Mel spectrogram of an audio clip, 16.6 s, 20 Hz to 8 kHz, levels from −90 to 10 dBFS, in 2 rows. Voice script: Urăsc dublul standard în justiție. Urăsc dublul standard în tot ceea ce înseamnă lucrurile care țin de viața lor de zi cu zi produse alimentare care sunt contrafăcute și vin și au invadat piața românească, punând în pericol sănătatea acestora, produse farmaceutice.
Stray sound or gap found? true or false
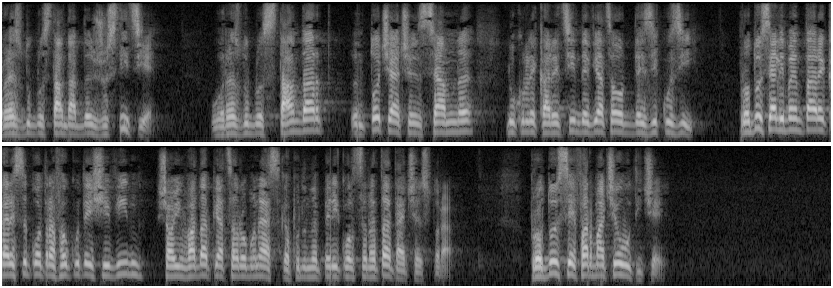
false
